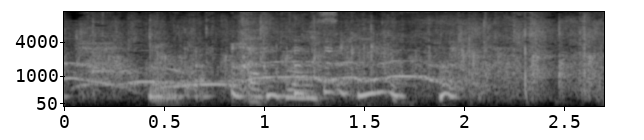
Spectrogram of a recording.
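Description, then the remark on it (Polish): A woman claps steadily for herself for a few seconds, a fairly loud patter of hand claps, while she talks and chuckles over it. “więc no mam takie, sama, sama sobie biję brawo, że byłam taka w ogóle.”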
